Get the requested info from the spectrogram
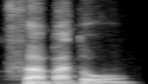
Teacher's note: para pronunciar la zeta tengo que sacar la lengua y ponerle en medio del maxilar superior y maxilar inferior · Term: fonema interdental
